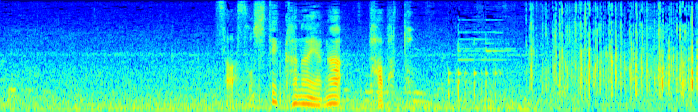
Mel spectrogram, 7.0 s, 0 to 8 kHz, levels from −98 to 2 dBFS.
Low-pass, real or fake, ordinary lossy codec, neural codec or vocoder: none; real; none; none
